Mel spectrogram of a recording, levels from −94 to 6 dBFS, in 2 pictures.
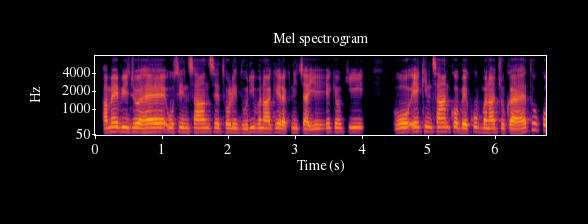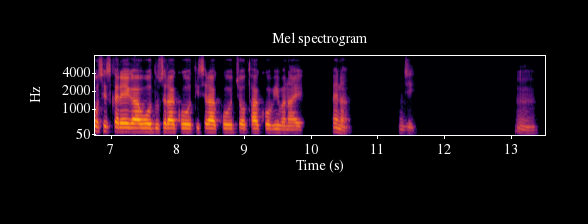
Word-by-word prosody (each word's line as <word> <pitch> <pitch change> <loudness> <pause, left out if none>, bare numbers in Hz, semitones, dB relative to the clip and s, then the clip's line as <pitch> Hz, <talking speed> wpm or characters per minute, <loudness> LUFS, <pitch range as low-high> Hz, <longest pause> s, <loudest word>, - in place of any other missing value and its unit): हमें 170 +3 +2
भी 165 0 +2
जो 160 -1 +6
है, 155 +1 +6
उस 155 +1 -5
इंसान 155 0 0
से 155 +1 -3
थोड़ी 150 0 0
दूरी 150 +3 -3
बना 145 -1 +2
के 150 - +2
रखनी 150 - -2
चाहिए, 140 +4 -2
क्योंकि 315 - -5 0.5
वो 160 +2 +3
एक 170 - -13
इंसान 165 0 0
को 165 - +1
बेवकूफ़ 150 +2 0
बना 150 0 +2
चुका 140 -2 +3
है, - - +2
तो 240 -1 -9
कोशिश 185 -3 -4
करेगा 155 -1 +6
वो 150 - +4
दूसरा 150 +1 +3
को, 145 -1 +3
तीसरा 150 0 +2
को, 145 0 -4
चौथा 145 0 -2
को 145 - -3
भी 135 +1 -6
बनाए। 125 -1 -6 0.5
है - - -3
ना? - - -8 0.8
जी। 115 -3 -18 1.5
हुँ। 115 -2 -17
150 Hz, 170 wpm, -22 LUFS, 145-160 Hz, 1.5 s, जो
